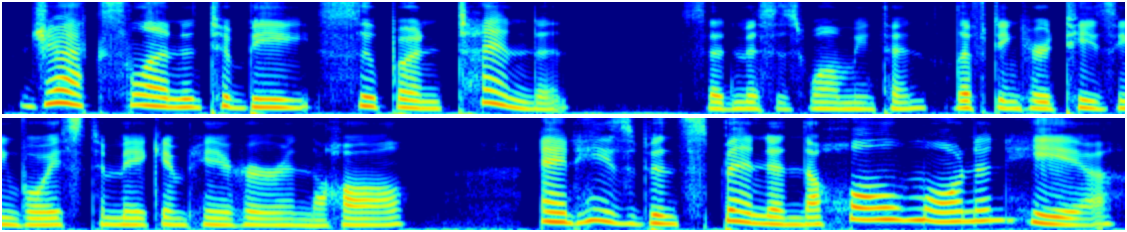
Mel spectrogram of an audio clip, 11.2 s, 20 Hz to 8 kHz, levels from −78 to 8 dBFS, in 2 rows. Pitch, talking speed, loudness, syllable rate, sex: 205 Hz, 150 wpm, -19 LUFS, 4.3 syllables/s, female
